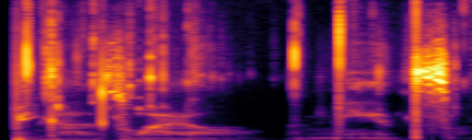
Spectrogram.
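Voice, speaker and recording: A woman whispering softly and breathily into a close ear-to-ear microphone in a chatty ASMR style, in short, halting phrases. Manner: slow, halting, short phrases with long pauses. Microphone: close ear-to-ear stereo ASMR microphone.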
